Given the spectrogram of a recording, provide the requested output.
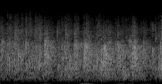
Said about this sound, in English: Give a clap of hands to the Lord.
